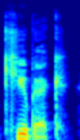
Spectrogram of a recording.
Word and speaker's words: Cubic: with names I mean even my last name cubic to me makes perfect sense it's it's literally cubic feet but instead of two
